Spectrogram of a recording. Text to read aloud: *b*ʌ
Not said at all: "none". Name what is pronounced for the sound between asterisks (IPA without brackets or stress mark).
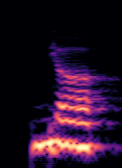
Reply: bʲ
